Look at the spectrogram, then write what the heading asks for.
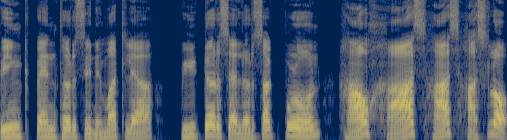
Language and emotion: Goan Konkani, happy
